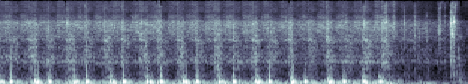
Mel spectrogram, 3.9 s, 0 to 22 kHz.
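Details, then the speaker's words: 1997 Volkswagen Vento 1.8 automatic, long non-runner, after vacuum line replacement: steady starter churning about three cranks per second, never catching, then stops; cranks but won't start, cause not yet found. "No, it won't start at all."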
